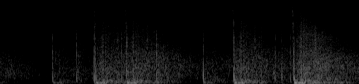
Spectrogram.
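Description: An infantry line fires a ragged volley outdoors, with several sharp rifle cracks in two uneven bursts, each echoing and rolling away, loud and close.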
